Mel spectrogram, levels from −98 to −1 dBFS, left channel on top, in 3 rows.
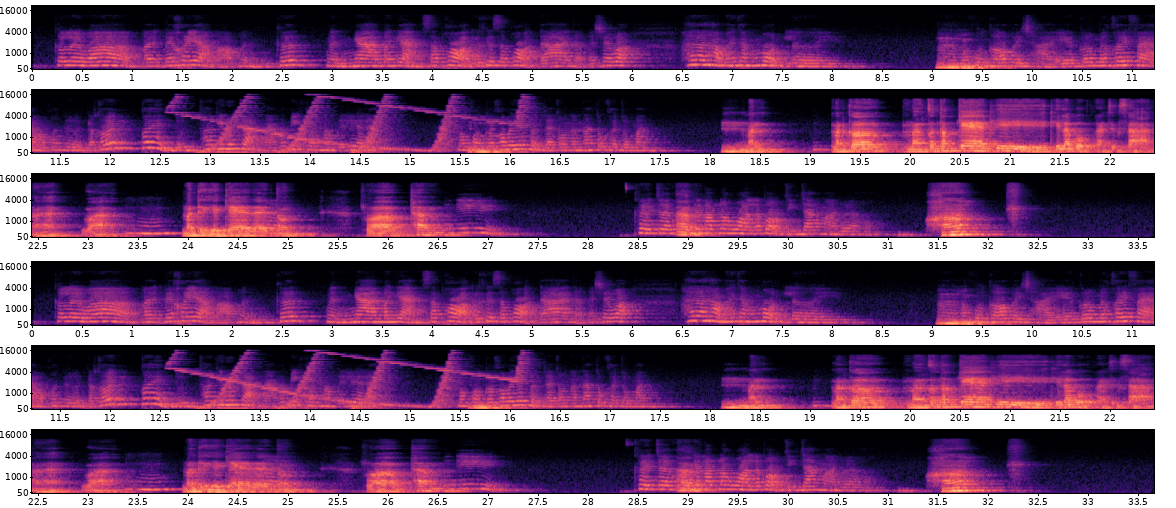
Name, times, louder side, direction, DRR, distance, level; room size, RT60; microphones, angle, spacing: voice 1, 0.2-6.0 6.5-8.1 9.0-14.7 15.5-17.4 19.0-19.4 23.4-23.8 24.7-25.2 26.5-27.2 28.5-30.9, left 1 dB, 5° right, 1 dB, 0.4 m, -33 dB
voice 2, 9.0-9.5 15.6-15.9 18.1-18.6 19.2-23.3 23.9-25.1 25.8-26.6 28.9-29.1 31.4-31.9 32.2-32.4, left 2 dB, 80° left, 5 dB, 0.5 m, -23 dB
sound 1, 12.5-16.1, right 2 dB, 35° right, 0.8 m, -37 dB
2.3 x 2.1 x 3.2 m, 0.75 s
head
